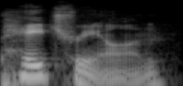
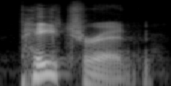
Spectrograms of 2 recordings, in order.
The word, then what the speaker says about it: Patreon: I called it Patreon because that's how it's pronounced. Yeah, but you said patron.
